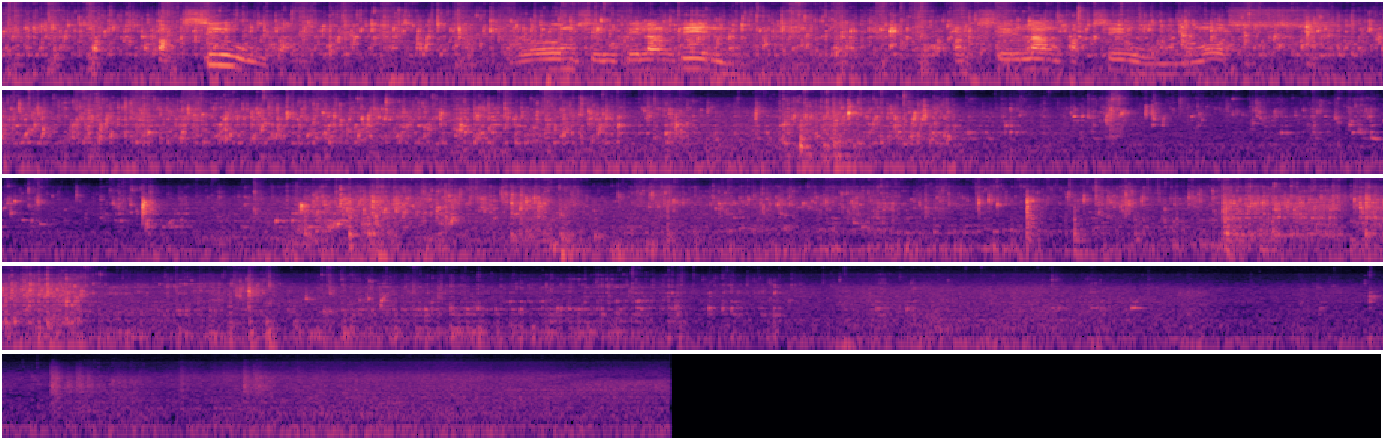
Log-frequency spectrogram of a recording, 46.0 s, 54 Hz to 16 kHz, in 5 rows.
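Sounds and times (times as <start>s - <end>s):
tap water running into sink: 0.0s - 33.8s.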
